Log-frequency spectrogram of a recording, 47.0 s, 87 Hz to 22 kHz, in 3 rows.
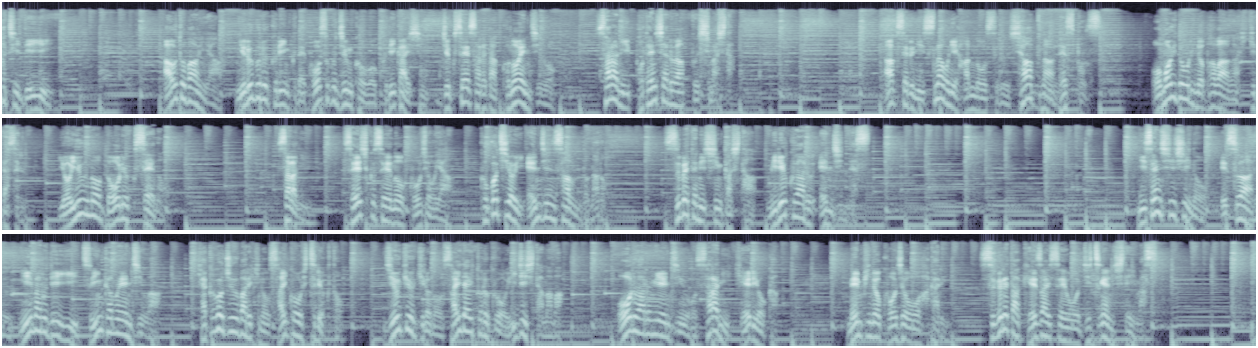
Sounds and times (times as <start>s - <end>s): Speech: 0.0s - 0.6s, 2.0s - 9.2s, 11.0s - 13.8s, 14.4s - 17.8s, 19.2s - 23.3s, 24.0s - 26.6s, 29.9s - 35.6s, 36.2s - 38.4s, 39.0s - 41.1s, 41.9s - 45.8s
Music: 0.0s - 47.0s.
